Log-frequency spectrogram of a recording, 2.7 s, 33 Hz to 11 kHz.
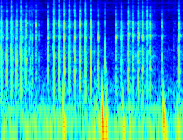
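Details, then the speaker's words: Used Nikon 70-300mm VR lens shaken by hand: quick, dry clicking with heavier clunks, something loose inside; owner unsure whether normal, as their 24-120 makes no such sound. "so I just got a 70 to 300 millimeter VR lens that I bought used and when I shake it it freakin makes this clunking sound I don't know if it's normal or not"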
